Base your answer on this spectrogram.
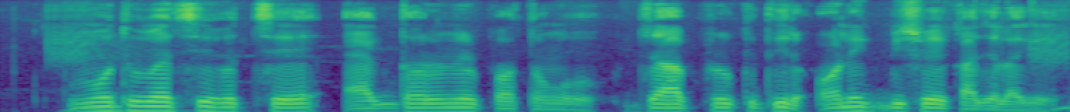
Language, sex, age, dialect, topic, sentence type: Bengali, male, 25-30, Northern/Varendri, agriculture, statement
